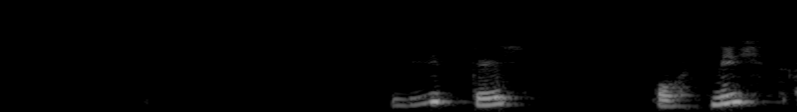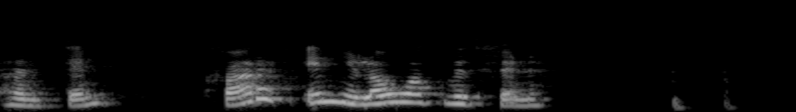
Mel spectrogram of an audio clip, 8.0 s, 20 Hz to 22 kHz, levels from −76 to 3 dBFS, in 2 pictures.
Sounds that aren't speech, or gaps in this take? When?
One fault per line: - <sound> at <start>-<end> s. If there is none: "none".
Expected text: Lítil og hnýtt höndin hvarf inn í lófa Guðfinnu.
none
